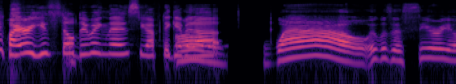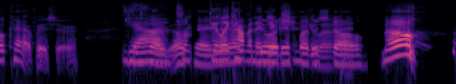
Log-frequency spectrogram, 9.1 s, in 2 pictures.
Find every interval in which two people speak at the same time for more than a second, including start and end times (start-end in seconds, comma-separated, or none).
5.9-8.1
